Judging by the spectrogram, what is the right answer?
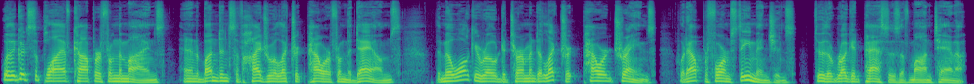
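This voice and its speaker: A man narrating a scripted audio tour in the smooth, measured, clearly articulated manner of a museum guide. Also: mid-range voice, animated. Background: background music.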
